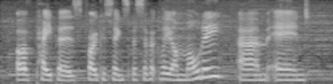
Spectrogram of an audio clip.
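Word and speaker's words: Māori: little Pia girls that did not know how to pronounce and said Mari Mari for years and then to learn how to say moldy correctly I had to remind myself moldy D like bread which I felt awful about but that was the only way I could train myself to work on those vowels and the correct pronunciation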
